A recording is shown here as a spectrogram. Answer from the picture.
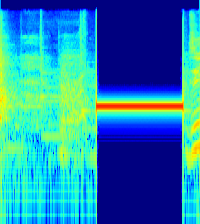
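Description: A single steady, pure-tone censor bleep lasting just under a second, about halfway through, with all other sound cut out beneath it so that a spoken word is masked. Faint voices come just before it and laughter right after.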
